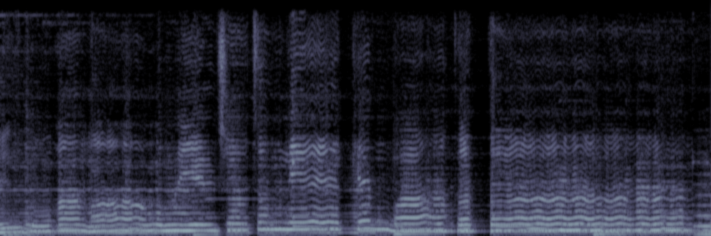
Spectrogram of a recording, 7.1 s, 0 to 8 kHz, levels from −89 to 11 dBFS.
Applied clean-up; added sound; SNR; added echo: neural mask model RNNoise.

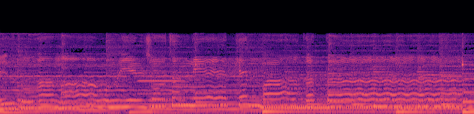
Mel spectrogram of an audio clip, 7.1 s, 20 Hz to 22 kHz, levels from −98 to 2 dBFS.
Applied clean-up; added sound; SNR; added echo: none; Wind instrument, woodwind instrument; 14 dB; none.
